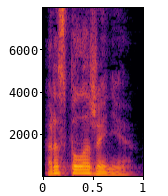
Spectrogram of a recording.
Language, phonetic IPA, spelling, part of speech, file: Russian, [rəspəɫɐˈʐɛnʲɪje], расположение, noun, Ru-расположение.ogg
- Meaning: 1. placement, arrangement, placing 2. situation, location, disposition 3. favour/favor, liking 4. inclination (to, for); disposition (to, for), propensity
